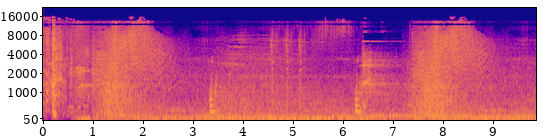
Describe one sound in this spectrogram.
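A soft whoosh sweeps past.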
